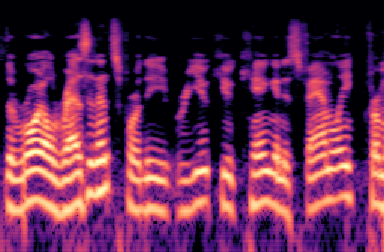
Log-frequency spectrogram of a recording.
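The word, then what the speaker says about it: Ryukyu: they're the native OK it's spelled r Yu Kyu do you it's a little difficult to say but Ruku people and they are the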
